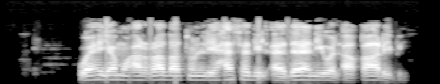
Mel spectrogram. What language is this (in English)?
Arabic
